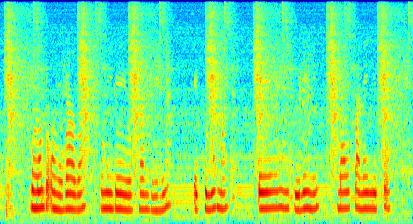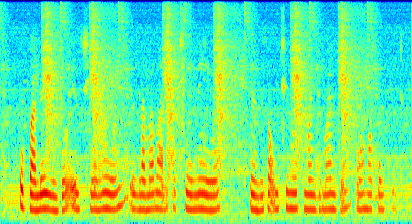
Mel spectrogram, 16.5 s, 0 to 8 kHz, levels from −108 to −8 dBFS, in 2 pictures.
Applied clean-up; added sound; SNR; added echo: none; Mechanisms; 12 dB; none.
